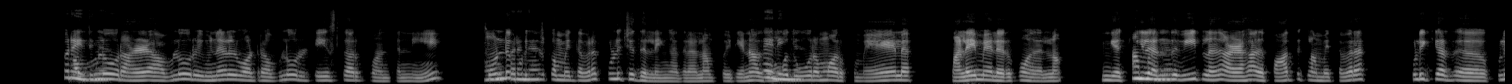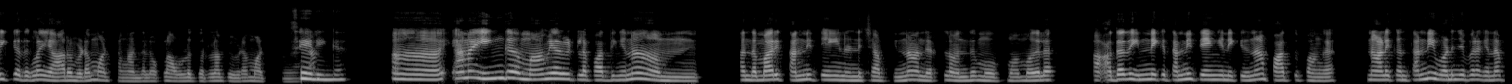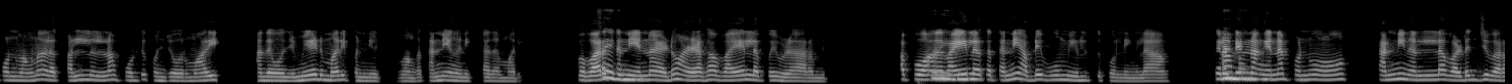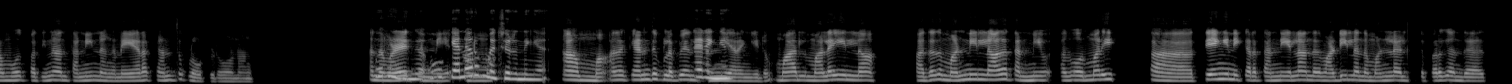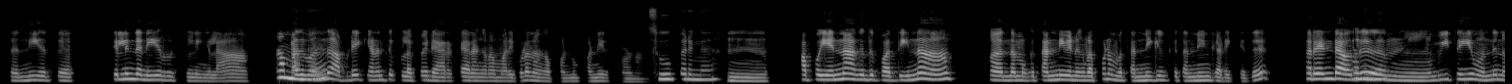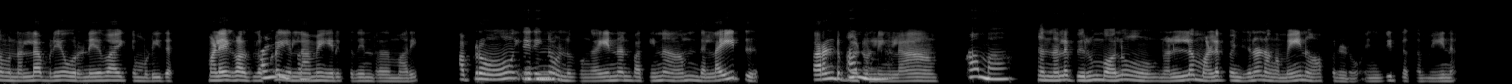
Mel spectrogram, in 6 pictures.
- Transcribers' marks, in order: in English: "மினரல் வாட்டரு"; in English: "டேஸ்ட்டா"; in English: "டைரக்ட்டா"; in English: "மெயின் ஆஃப்"; in English: "மெயின"
- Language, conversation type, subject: Tamil, podcast, மழைக்காலம் வருவதற்கு முன் வீட்டை எந்த விதத்தில் தயார் செய்கிறீர்கள்?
